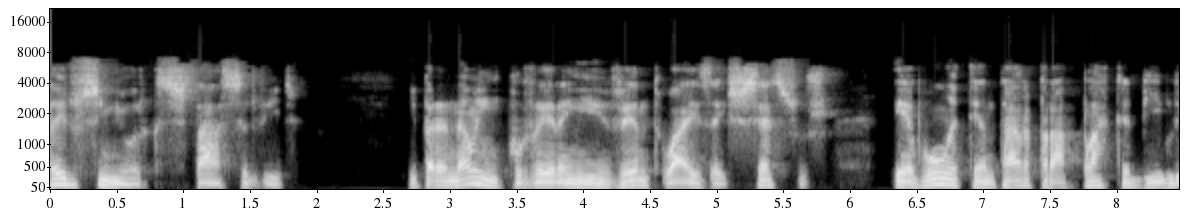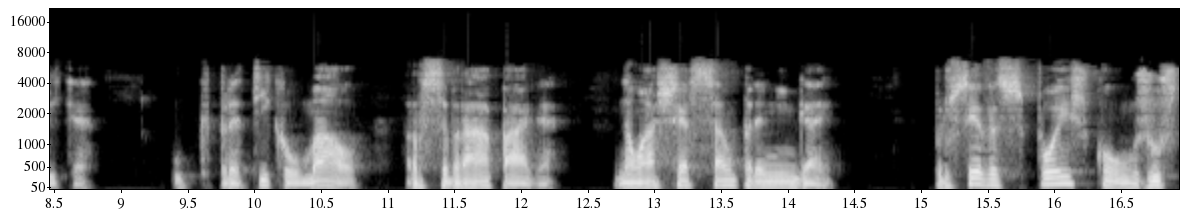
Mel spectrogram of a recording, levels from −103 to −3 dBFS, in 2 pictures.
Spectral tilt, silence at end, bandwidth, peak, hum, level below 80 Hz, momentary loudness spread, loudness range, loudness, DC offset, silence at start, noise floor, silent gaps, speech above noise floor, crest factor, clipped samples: -5.5 dB/octave; 0 s; 7.2 kHz; -2 dBFS; none; -38 dBFS; 13 LU; 4 LU; -17 LUFS; under 0.1%; 0 s; -84 dBFS; 14.49-14.53 s; 67 dB; 16 dB; under 0.1%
